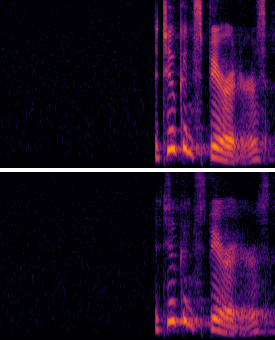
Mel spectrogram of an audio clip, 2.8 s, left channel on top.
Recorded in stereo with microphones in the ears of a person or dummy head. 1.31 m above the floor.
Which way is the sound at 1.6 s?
60° left (ahead or behind).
